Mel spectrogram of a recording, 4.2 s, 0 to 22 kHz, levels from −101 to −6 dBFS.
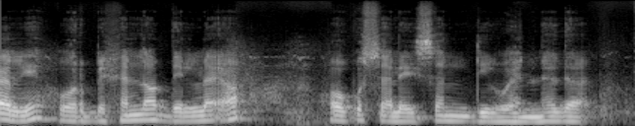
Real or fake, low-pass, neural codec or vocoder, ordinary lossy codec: fake; none; codec, 44.1 kHz, 1.7 kbps, Pupu-Codec; none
